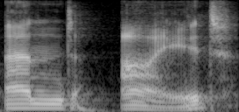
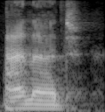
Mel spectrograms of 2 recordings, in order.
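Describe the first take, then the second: First: The two words are said separately and fully. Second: The two words are run together into one. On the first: "it's not and I'd"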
